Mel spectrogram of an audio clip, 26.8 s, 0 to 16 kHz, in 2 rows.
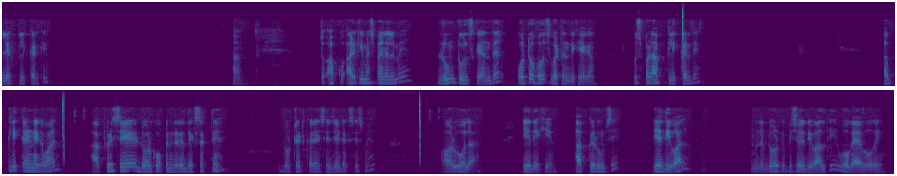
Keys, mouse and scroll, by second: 0.8 scroll down 6, 1.7-2.9 scroll down 1, 9.8 click, 11.6-12.0 scroll up 1, 12.2-12.6 scroll down 1, 14.0 click, 16.7 r, 20.2-20.6 scroll up 3, 20.8 middle click, 21.8 middle click, 21.8 scroll up 1, 25.8 middle click.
